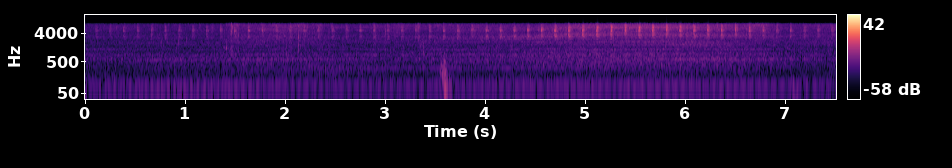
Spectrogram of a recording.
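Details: New 2020 Lada Largus, 3,300 km: quiet idle with faint, rapid, regular ticking knock underneath, comes and goes cold or hot; cause was a factory-defective cylinder head, replaced under warranty.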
